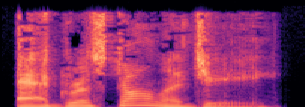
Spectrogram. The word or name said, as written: agrostologist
